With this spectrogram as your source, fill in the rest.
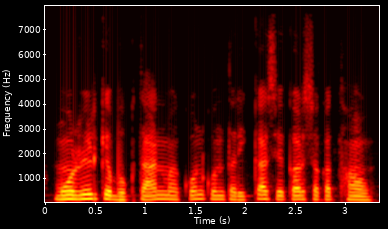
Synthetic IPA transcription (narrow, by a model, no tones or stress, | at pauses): moɾiɽkebʱukt̪anmekonkont̪əɾikasekəɾsəkət̪ɦəũ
